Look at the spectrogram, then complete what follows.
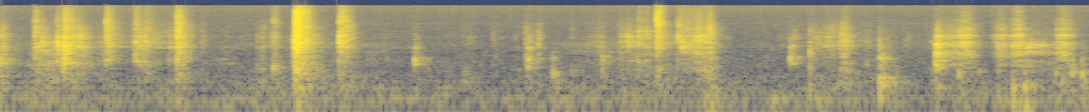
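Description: Wallpaper being scraped and torn from a wall in short, irregular scratchy rasps and rips, the sharpest about a second and a half in. A dog is tugging at the paper with its teeth while a hand scraper works the wall alongside.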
